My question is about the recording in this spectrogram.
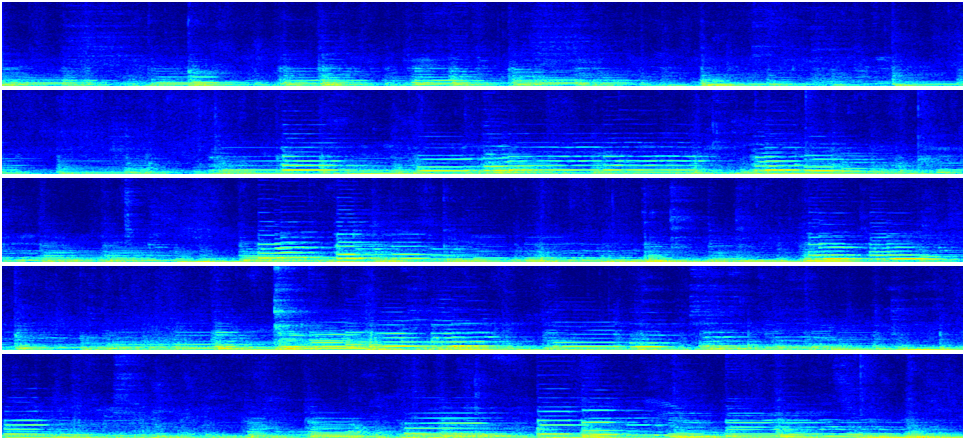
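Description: A jazz trio of two electric guitars, one a hollow-body archtop, and a plucked double bass playing a swinging tune. The guitars trade melodic lines over the bass, and the playing gets fuller about six seconds in.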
